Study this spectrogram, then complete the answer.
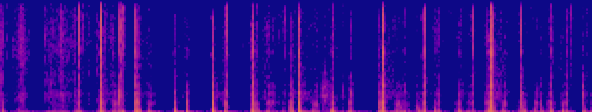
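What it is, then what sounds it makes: Melamine foam sponge with scouring pad. A white melamine foam sponge with a grey scouring pad on top, held in one hand, is poked and scratched with a metal needle. It makes a rapid, uneven string of short, dull, muffled clicks and scrapes that are mostly low in tone and die away almost instantly.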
